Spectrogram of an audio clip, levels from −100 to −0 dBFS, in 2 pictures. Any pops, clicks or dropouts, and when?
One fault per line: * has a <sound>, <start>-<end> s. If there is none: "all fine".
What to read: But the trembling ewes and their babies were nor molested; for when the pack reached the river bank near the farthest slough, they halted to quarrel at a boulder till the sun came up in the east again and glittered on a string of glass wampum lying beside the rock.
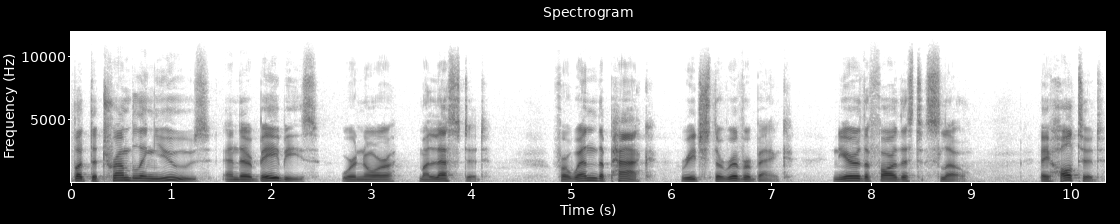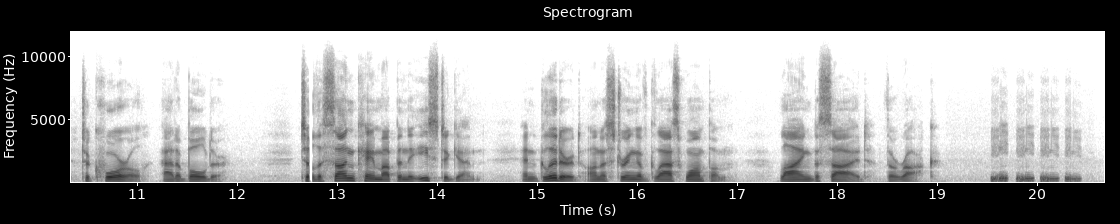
* has a dropout, 12.7-12.8 s
* has a laugh, 19.5-20.4 s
